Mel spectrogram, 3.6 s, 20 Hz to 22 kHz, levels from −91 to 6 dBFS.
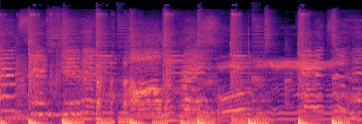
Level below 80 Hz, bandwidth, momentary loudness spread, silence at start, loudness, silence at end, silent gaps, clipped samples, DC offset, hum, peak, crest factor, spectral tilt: -20 dBFS; 16.5 kHz; 4 LU; 0 s; -18 LUFS; 0 s; none; under 0.1%; under 0.1%; none; 0 dBFS; 16 dB; -4.5 dB/octave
